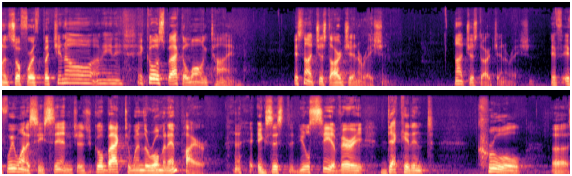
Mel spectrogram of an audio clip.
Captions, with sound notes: and so on and so forth, but it goes back a long time. It's not just our generation. Not just our generation. If we want to see sin, go back to when the Roman Empire [laughs] existed. You'll see a very decadent, cruel society.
